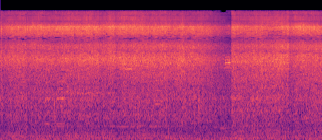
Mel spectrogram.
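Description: Road traffic moving through heavy rain on wet roads: a steady wash of tyre and engine noise.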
